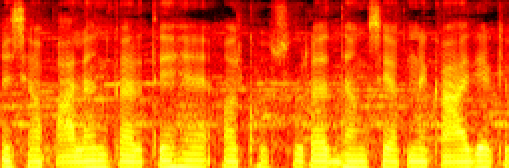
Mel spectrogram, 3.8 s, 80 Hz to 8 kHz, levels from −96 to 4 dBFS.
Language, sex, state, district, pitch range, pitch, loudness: Hindi, male, Chhattisgarh, Jashpur, 105-110 Hz, 105 Hz, -15 LUFS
